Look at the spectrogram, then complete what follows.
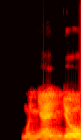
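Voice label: "menyanjung", Malay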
